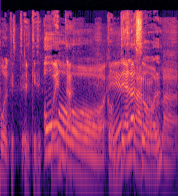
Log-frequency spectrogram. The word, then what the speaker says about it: De La Soul: Es en inglés. Se pronuncia en inglés. De La Soul. De La Soul. – De La Soul. – Meten una W ahí en medio de la.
